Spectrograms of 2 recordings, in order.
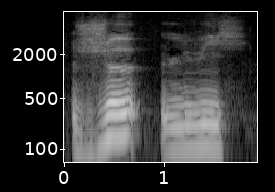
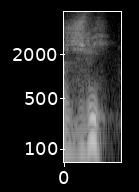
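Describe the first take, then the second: First: The L sound is clearly pronounced. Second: The L sound is dropped, giving 'jui'. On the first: "Par exemple, je lui" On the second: "va se transformer souvent en jui"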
